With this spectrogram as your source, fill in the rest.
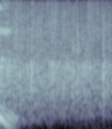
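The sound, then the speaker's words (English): A church audience claps to welcome guests and members at a morning service. The brief burst of applause starts right after a voice and rattles on steadily for just over a second. “Let's put our hands together and welcome all of our folks into the house, guests and members alike.”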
